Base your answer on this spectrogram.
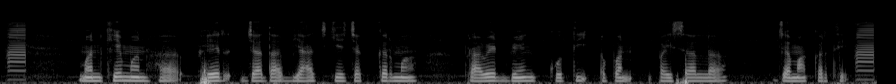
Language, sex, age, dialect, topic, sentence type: Chhattisgarhi, male, 25-30, Eastern, banking, statement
